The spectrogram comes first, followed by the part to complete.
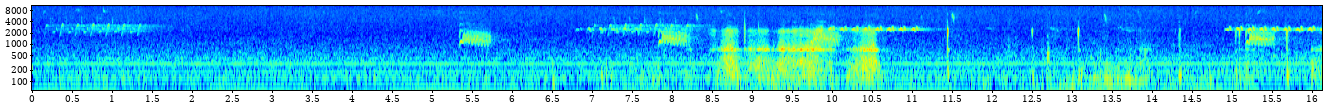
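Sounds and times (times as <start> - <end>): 
yellow-throated warbler singing in a bare turkey oak at a woodland edge: 0.0 - 1.6, 6.8 - 8.5, 9.8 - 14.0, 14.9 - 16.1
bird calls of cardinals, titmice and myrtle warblers: 0.2 - 1.6, 5.3 - 5.9, 6.8 - 8.7, 9.5 - 14.0, 14.9 - 16.1.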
